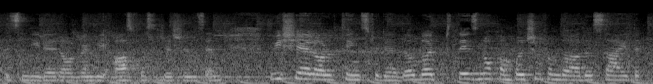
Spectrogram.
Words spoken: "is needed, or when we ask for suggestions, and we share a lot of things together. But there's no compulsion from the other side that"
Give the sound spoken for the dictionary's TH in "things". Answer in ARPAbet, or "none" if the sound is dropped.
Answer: T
